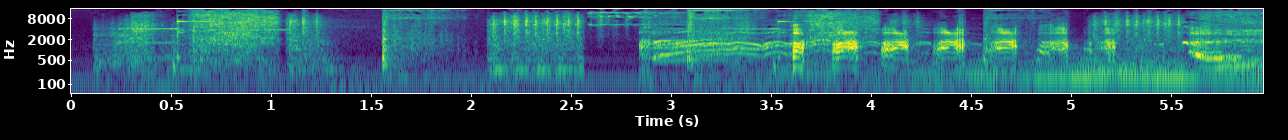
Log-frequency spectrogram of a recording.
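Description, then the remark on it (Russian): Coins being minted and clinking: loud, repeated mechanical bursts with bright metallic ringing, followed by a continuous jingle of coins with what sounds like snickering laughter over it. “Итак, дорогие мои, после демонстрации таких скоростей монетной чеканки”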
